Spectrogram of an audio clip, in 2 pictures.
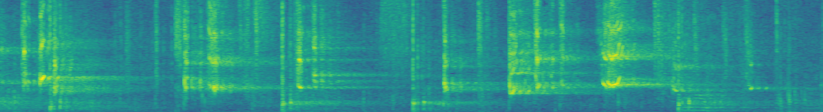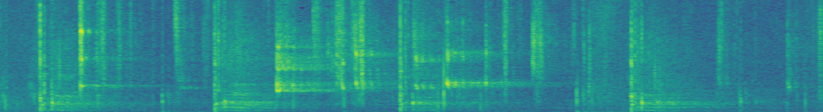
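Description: Tennis rally on an indoor hard court: sharp racquet strikes and ball bounces about every second or so, with short high squeaks of players' shoes between them.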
